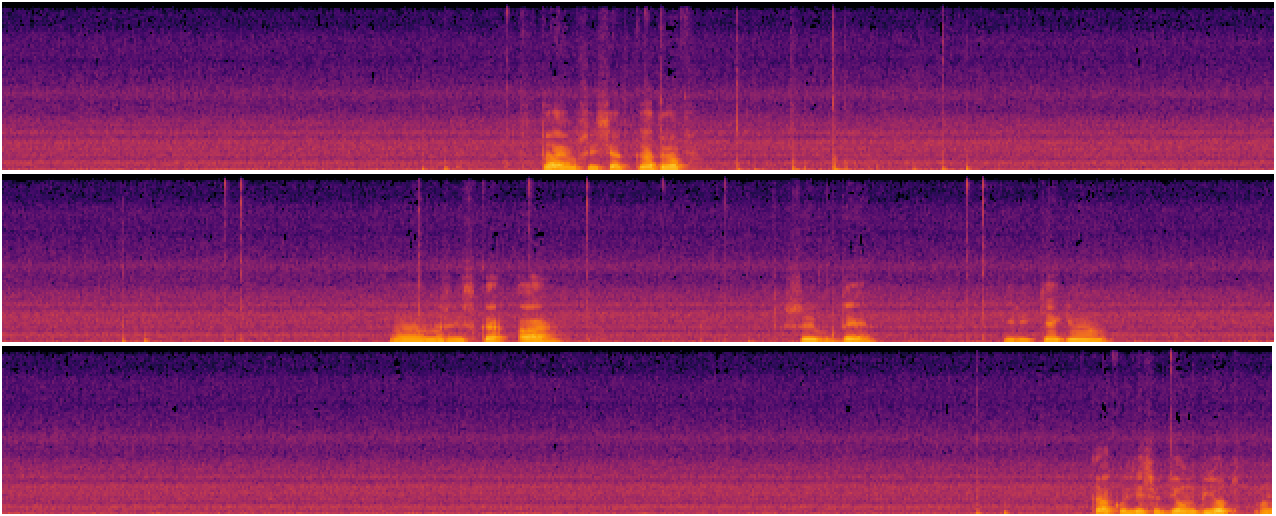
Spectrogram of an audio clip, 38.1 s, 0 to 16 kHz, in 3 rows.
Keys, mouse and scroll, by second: 4.2 space, 5.2 drag, 6.6-8.5 drag, 9.5 space, 13.9 space, 15.1 click, 17.0 a, 18.0-18.7 drag, 19.4 click, 20.9 shift+d, 23.2 space, 35.2 space, 36.7 click, 37.4 space.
